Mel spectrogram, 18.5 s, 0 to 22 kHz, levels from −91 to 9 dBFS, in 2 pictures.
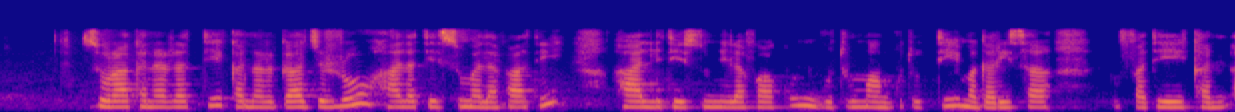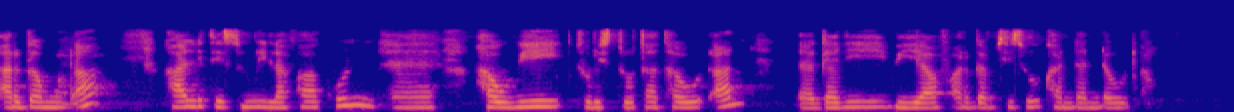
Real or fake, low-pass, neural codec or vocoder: fake; 7.2 kHz; codec, 16 kHz, 6 kbps, DAC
